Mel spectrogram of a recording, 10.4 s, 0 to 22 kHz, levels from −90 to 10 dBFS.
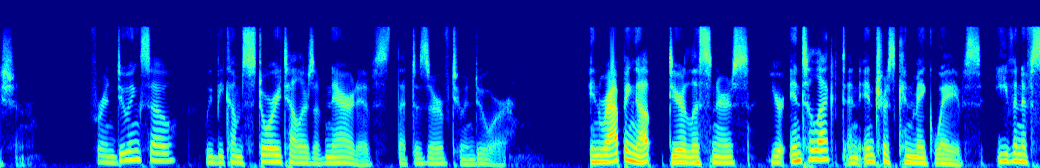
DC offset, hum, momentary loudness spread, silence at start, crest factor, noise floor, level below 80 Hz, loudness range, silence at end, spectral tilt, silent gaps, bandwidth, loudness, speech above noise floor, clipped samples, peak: under 0.1%; none; 16 LU; 0 s; 20 dB; -79 dBFS; -56 dBFS; 7 LU; 0 s; -5 dB/octave; 5.82-5.87 s; 11.5 kHz; -28 LUFS; 51 dB; under 0.1%; -8 dBFS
